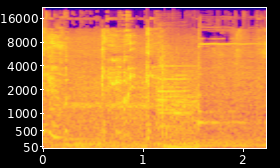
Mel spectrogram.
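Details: Adult man coughing during a holistic bonesetting/tapping therapy session after reporting nausea and dizziness; a few short, harsh cough bursts with music and background rumble: cough.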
